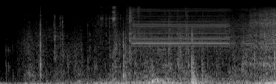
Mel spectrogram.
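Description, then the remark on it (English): A van starting up and being moved to a better spot, with a low engine rumble building under mechanical clicks, a thump like a door, and a steady high whine from the motor. “Let me at least move the van to a better spot.”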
